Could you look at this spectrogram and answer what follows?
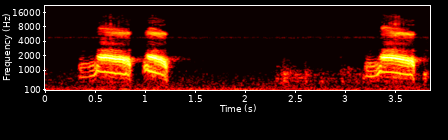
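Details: Female white-crested laughingthrush giving harsh, nasal, downslurred calls, two close together then one more after a pause, over a faint steady hum.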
